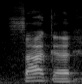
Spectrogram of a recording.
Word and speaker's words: Sokka: And Sokka rhymes with Akka.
